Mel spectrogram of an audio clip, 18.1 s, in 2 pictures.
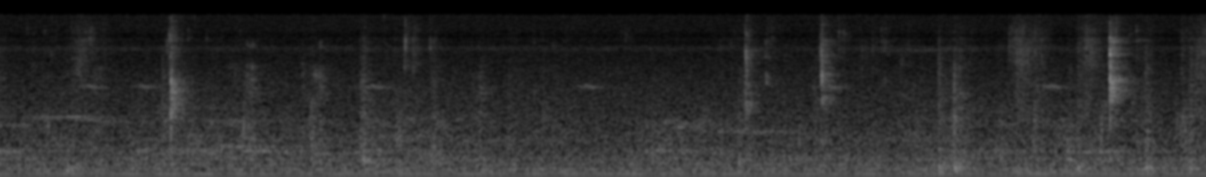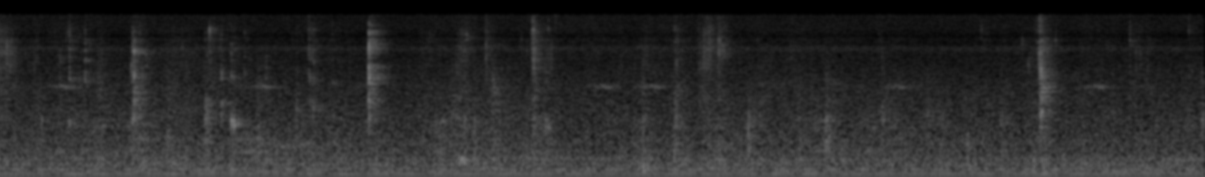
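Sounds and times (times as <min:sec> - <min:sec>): chewing with wet mouth clicks: 0:01.1 - 0:03.7, 0:05.6 - 0:06.8, 0:07.7 - 0:15.8.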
